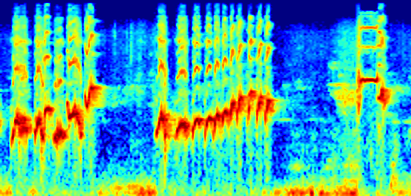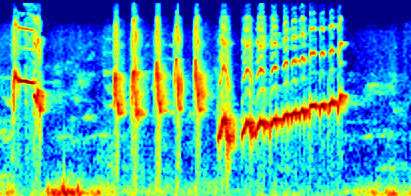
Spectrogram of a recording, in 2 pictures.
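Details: Lure song of a White-rumped shama for a silent caged bird. Rising fluty phrases with trilled starts alternate with clusters of quick high chips, and a long ascending warble ends the passage.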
